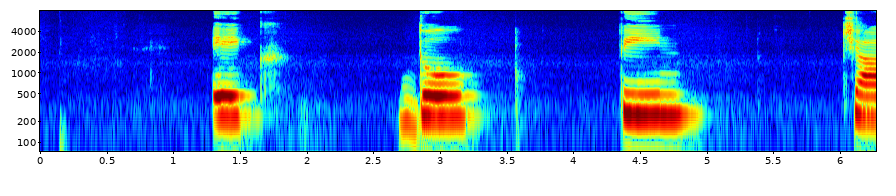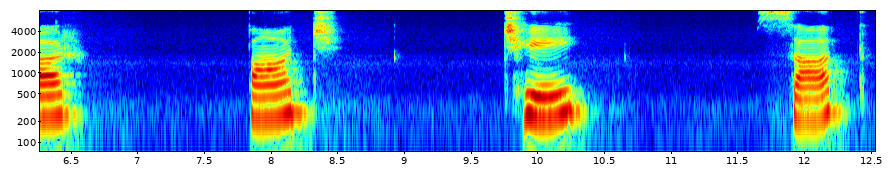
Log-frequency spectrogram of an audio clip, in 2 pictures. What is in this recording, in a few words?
Numbers in Hindi 1 25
